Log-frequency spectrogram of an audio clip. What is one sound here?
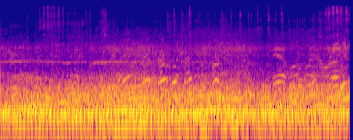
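A dirt bike engine rumbles and revs nearby.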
